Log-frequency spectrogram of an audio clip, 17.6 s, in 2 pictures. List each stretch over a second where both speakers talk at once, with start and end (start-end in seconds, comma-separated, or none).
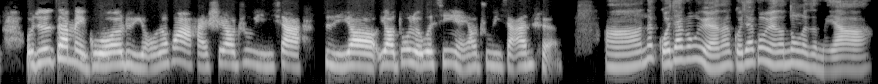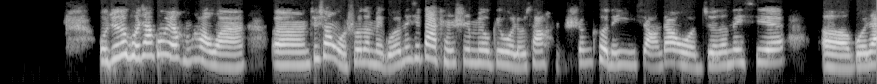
none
